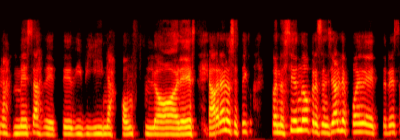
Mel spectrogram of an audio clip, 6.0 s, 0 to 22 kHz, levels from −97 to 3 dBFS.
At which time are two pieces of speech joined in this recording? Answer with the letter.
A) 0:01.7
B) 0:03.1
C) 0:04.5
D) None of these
B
